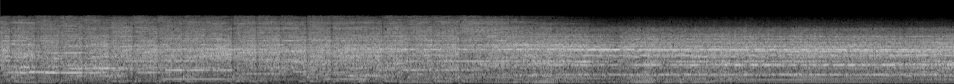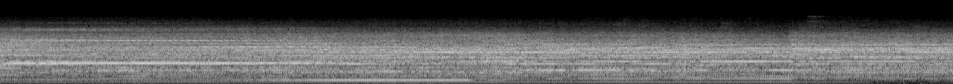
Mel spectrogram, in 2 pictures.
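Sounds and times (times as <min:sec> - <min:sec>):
distorted guitar drone and feedback: 0:00.0 - 0:19.0.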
